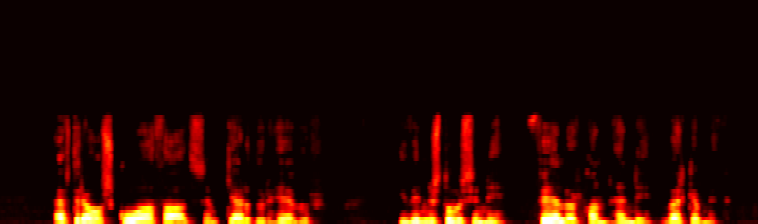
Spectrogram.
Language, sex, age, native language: Icelandic, male, 40-49, Icelandic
